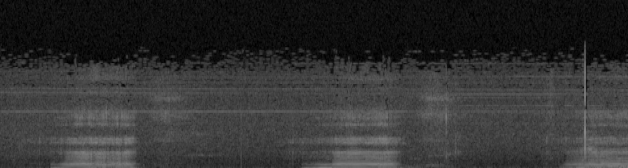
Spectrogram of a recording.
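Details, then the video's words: Snoring English bulldog, three rasping, buzzy snores with stacked harmonics, each lasting about a second and recurring roughly every two and a half seconds, quiet room between breaths. "English bulldog snoring"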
